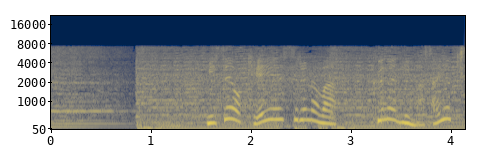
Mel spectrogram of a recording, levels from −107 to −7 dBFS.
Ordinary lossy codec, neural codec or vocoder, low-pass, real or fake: none; none; 7.2 kHz; real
